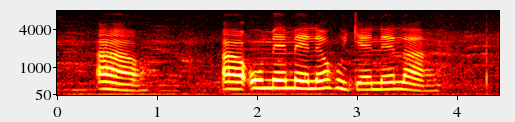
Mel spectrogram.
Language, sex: Southern Sotho, female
